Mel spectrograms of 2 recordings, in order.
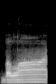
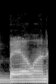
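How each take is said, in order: First: The last syllable sounds like 'lon'. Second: The last syllable sounds like 'lin'. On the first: This is the actual pronunciation of the name. The speaker calls it right. "it's Bellon" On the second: This is how the speaker usually says it. The speaker calls it wrong. "I say Bellin"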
